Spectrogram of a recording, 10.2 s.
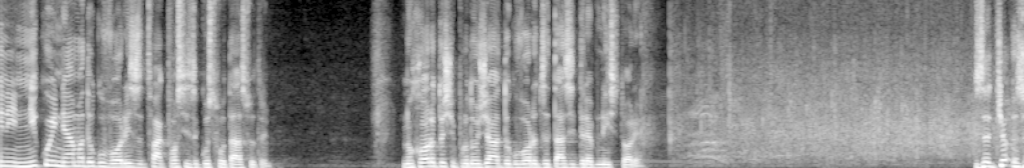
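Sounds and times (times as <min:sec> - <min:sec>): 
speech: 0:00.0 - 0:02.8, 0:03.7 - 0:06.7, 0:09.8 - 0:10.2
audience applause: 0:06.7 - 0:10.2.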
